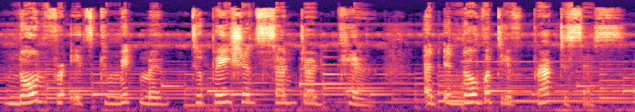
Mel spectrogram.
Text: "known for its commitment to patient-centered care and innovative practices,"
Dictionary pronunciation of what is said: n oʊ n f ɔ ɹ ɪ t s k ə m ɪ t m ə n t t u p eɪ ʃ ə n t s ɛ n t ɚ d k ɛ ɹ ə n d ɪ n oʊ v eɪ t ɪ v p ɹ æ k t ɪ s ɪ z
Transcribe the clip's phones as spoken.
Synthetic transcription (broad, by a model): n oʊ n f ɔ ɹ ɪ t s k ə m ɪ t m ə n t t u p eɪ ʃ ə n t s ɛ n t ɚ d k ɛ ɹ ə n d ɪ n oʊ v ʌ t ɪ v p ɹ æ k t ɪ s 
